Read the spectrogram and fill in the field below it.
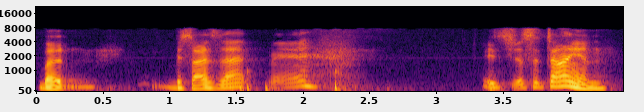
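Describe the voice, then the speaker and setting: A man from a Western country co-hosts a podcast in a slightly high, fairly bright, slightly rough voice, animated but taking things slowly. He lays out his opinions casually, assertively and emphatically, steering the discussion. The recording is dull lo-fi audio.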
